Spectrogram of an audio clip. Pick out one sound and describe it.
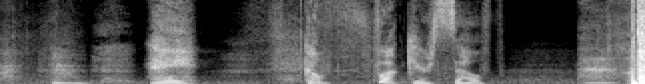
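A man pleads in fear.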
